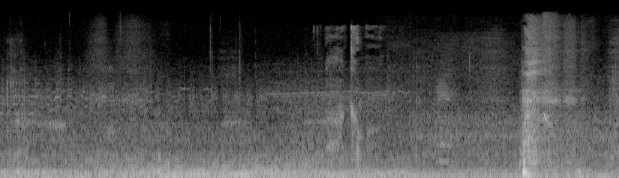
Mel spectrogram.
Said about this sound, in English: Truck driving.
